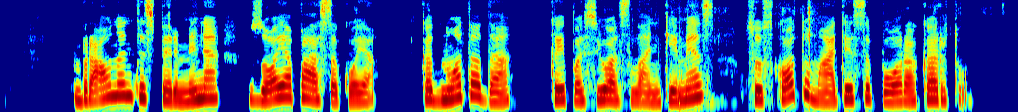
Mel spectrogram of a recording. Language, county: Lithuanian, Marijampolė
